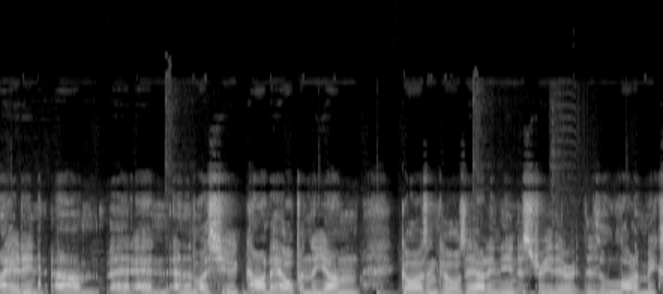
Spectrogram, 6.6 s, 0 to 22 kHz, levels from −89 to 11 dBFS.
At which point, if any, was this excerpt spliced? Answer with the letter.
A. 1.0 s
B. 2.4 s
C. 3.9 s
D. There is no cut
D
